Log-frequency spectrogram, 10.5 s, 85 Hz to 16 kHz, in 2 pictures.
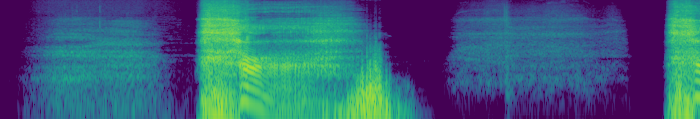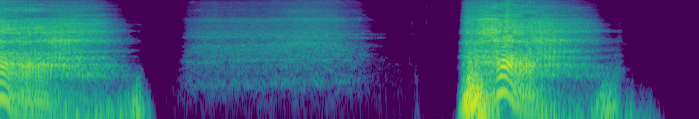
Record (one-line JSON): {"exhalation_length": "10.5 s", "exhalation_amplitude": 32768, "exhalation_signal_mean_std_ratio": 0.41, "survey_phase": "beta (2021-08-13 to 2022-03-07)", "age": "45-64", "gender": "Male", "wearing_mask": "No", "symptom_none": true, "smoker_status": "Never smoked", "respiratory_condition_asthma": false, "respiratory_condition_other": false, "recruitment_source": "REACT", "submission_delay": "0 days", "covid_test_result": "Negative", "covid_test_method": "RT-qPCR", "influenza_a_test_result": "Negative", "influenza_b_test_result": "Negative"}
